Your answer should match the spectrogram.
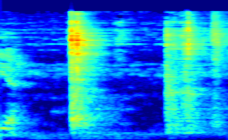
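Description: Metal kitchen tongs knocking and scraping against a gas burner's grate as a roti is turned over the open flame: two short hard noises, one under a second in that fades quickly and a shorter one near the end.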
